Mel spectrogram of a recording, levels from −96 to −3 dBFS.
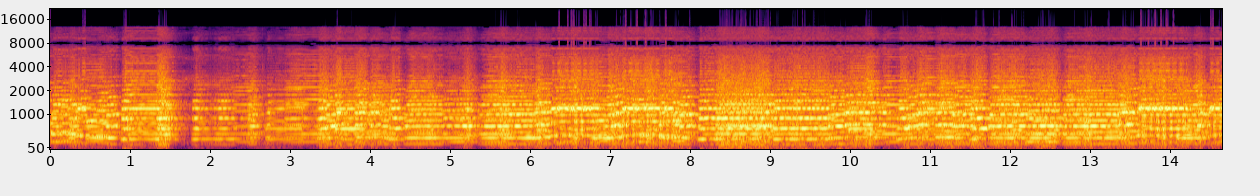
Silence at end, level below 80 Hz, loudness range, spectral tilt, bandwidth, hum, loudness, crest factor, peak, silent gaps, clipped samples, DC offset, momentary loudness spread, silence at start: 0 s; -44 dBFS; 4 LU; -3.5 dB/octave; 13.5 kHz; none; -6 LUFS; 6 dB; 0 dBFS; none; 0.6%; under 0.1%; 8 LU; 0 s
